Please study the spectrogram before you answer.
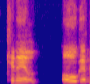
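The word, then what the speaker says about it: Cenél nEógain: family group O O it's spelled n e o father g a i n uh canel oan if you like but you'd Len it at the G with a h Owen um which is the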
